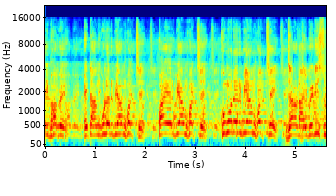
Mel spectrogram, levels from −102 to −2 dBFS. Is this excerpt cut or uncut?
cut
